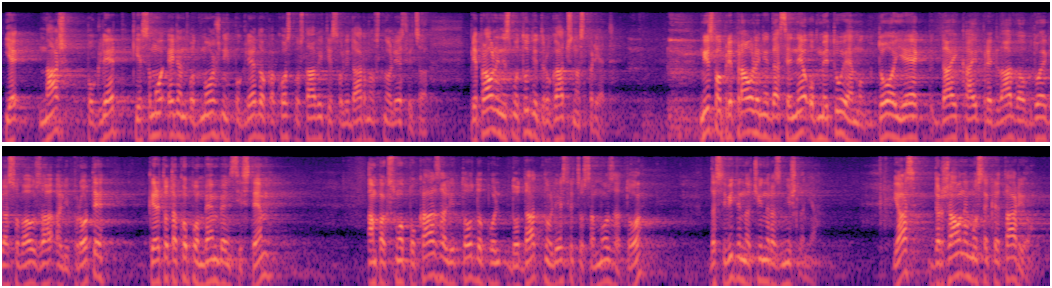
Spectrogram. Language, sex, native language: Slovenian, male, Slovenian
